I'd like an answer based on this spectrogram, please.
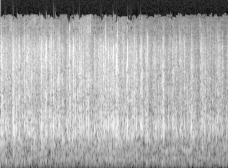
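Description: Many hooves clattering on a paved street as a close pack of Camargue horses, with bulls among them, moves along: a rapid, irregular patter of hoof strikes.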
